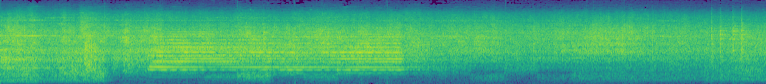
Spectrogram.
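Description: CSX diesel freight locomotives passing close by, their engines and wheels on the rails making a steady loud noise. About two seconds in, a locomotive air horn sounds one long chord of several notes for about four seconds, then cuts off sharply.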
